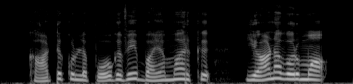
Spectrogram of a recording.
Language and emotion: Tamil, fearful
